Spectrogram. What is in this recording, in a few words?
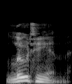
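"lutein", British English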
